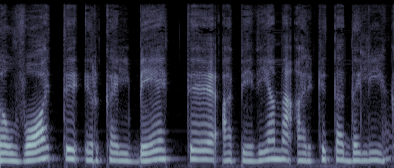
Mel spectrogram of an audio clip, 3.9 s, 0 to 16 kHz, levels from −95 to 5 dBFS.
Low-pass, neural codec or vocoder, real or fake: 14.4 kHz; none; real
